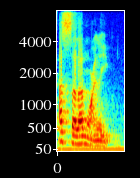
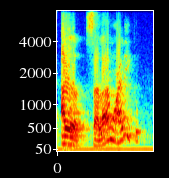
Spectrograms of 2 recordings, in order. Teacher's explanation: assalamualaikum, enggak dibaca al-salamualaikum. Kenapa assalamualaikum? Ada idgham, lam apa? Lam syamsiyah.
